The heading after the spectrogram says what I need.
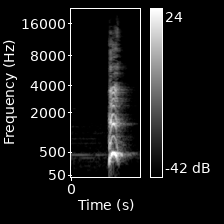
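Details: Person with two broken ribs: a single sudden, sharp voiced hiccup breaking a quiet pause amid repeated groans; hiccup.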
